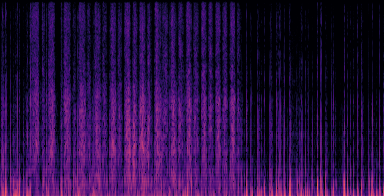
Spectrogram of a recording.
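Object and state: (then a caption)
Plastic lid, rubbed and scratched. Fingertips and nails rub and scratch across the textured surface of a round orange plastic lid. A steady, dense scraping with a dull low thump gives way after about five seconds to quicker, choppier scratches that stop and start in short bursts.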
